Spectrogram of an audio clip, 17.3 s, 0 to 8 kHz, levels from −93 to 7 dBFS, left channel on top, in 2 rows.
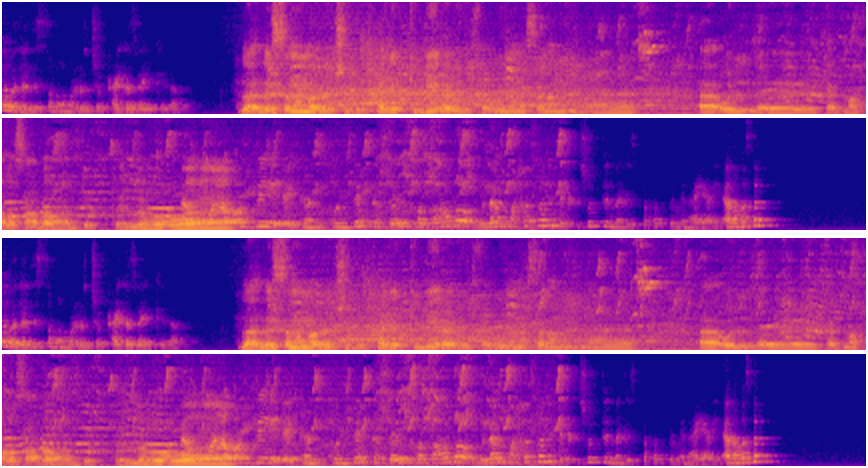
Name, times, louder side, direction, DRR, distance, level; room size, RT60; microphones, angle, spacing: voice 1, 0.0-1.8 10.4-14.3 14.7-15.0 15.3-16.2, right 1 dB, 20° right, 2 dB, 0.4 m, -30 dB
voice 2, 2.4-6.3 6.9-11.0, equal, 85° left, 0 dB, 0.8 m, -21 dB
sound 1, 2.4-7.9, left 3 dB, 50° left, 0.5 m, -30 dB
sound 2, 5.2-14.3, right 2 dB, 65° right, 0.6 m, -36 dB
2.3 x 2.1 x 2.6 m, 0.42 s
head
